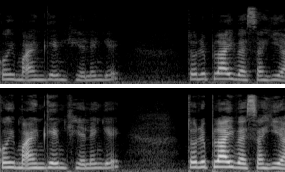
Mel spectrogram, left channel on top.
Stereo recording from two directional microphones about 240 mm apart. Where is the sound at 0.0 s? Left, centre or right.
Right.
